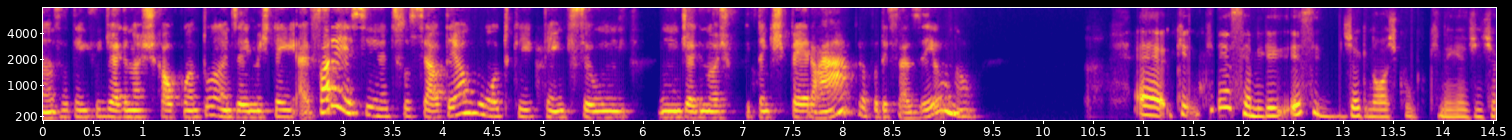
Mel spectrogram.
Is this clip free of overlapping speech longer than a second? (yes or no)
yes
